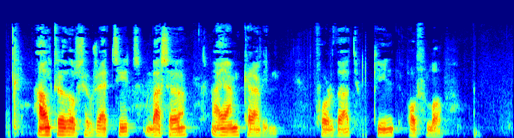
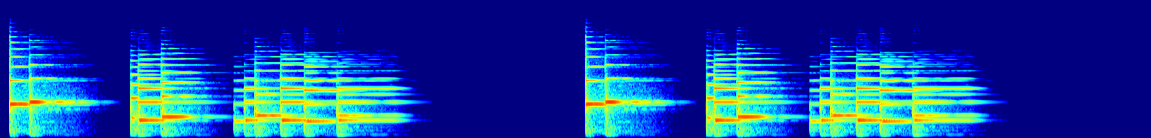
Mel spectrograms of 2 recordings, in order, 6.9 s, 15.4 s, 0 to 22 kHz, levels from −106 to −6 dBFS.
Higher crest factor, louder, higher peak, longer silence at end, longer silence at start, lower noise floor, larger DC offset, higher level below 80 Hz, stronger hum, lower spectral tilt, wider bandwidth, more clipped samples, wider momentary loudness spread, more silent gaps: first, 24 dB vs 16 dB; first, -25 LUFS vs -30 LUFS; first, -2 dBFS vs -16 dBFS; second, 1 s vs 2.35 s; about the same, 0.15 s vs 0.1 s; first, -66 dBFS vs -59 dBFS; neither; first, -54 dBFS vs under -90 dBFS; neither; first, -6 dB/octave vs -3 dB/octave; first, 10.5 kHz vs 7.8 kHz; neither; second, 15 LU vs 19 LU; second, none vs 1.60-1.74 s, 5.75-7.81 s, 9.28-9.42 s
